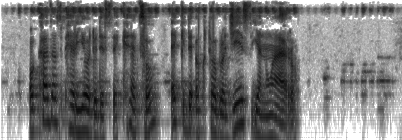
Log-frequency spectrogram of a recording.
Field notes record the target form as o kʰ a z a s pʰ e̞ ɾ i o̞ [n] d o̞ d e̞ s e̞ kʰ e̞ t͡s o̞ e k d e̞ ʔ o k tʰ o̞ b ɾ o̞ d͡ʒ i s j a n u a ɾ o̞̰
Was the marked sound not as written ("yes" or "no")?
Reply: yes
